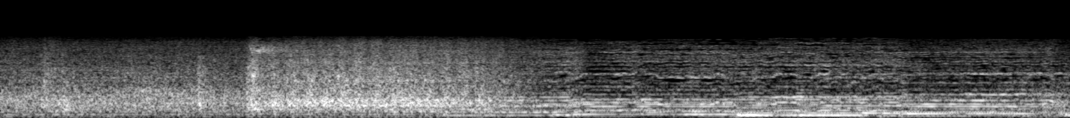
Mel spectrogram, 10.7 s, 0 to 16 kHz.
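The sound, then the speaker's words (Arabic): A silk-thread needle machine with 10,250 needles, used for making the Kaaba cover, runs with a loud, continuous mechanical rattle and a low droning hum that shifts partway through. “كم إبرة هذه؟ شايف؟ عندنا 10,250 إبرة. ما شاء الله ما شاء الله. إذا حبيت تشغل لك الماكينة. شغلة شغلة.”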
